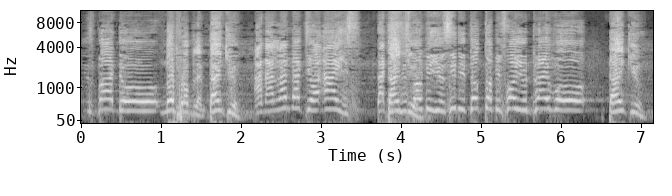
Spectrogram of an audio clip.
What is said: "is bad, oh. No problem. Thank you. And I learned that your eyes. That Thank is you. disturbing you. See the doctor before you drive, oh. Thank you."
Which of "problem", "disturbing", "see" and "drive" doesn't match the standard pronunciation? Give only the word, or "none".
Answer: disturbing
